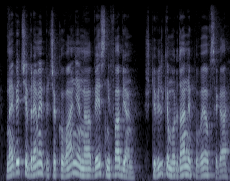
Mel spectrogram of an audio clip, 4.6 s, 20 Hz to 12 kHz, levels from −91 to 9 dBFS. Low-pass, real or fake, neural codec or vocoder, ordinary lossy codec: 10.8 kHz; real; none; none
